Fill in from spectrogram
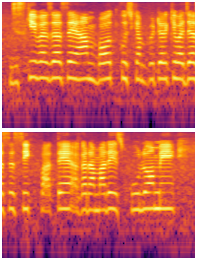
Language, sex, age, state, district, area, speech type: Urdu, female, 30-45, Bihar, Supaul, rural, spontaneous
